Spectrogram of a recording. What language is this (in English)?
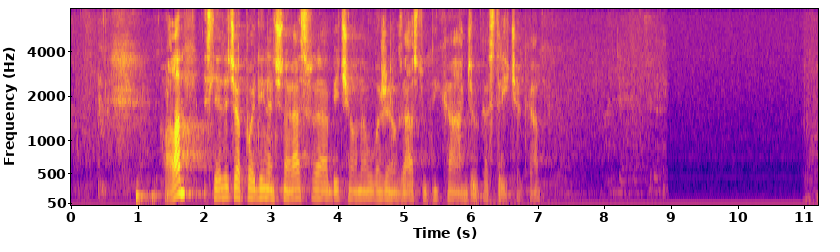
Croatian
